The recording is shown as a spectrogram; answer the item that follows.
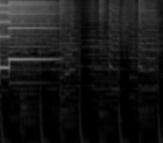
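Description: A bright two-note chime sound effect, the second note higher and held for under a second as it fades, over background music with a steady beat.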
